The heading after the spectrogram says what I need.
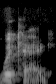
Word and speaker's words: WCAG: web content accessibility guidelines wcag or sometimes pronounced wiag there are three levels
